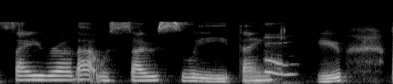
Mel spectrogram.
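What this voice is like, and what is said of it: Put-on Southern US accent. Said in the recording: “she would say in a Southern accent”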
